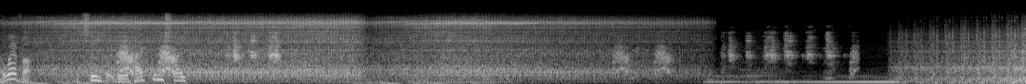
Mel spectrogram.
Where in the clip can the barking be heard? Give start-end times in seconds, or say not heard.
1.1-2.9, 6.0-8.6.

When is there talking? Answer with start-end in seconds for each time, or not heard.
0.0-1.9.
